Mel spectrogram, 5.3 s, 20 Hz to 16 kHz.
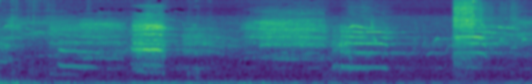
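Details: Red-tailed black cockatoos courting and mating in Keep River National Park, Australia, June 2023, give five or so harsh grating rasping calls in quick succession, each under a second, over a steady low wind rumble.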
